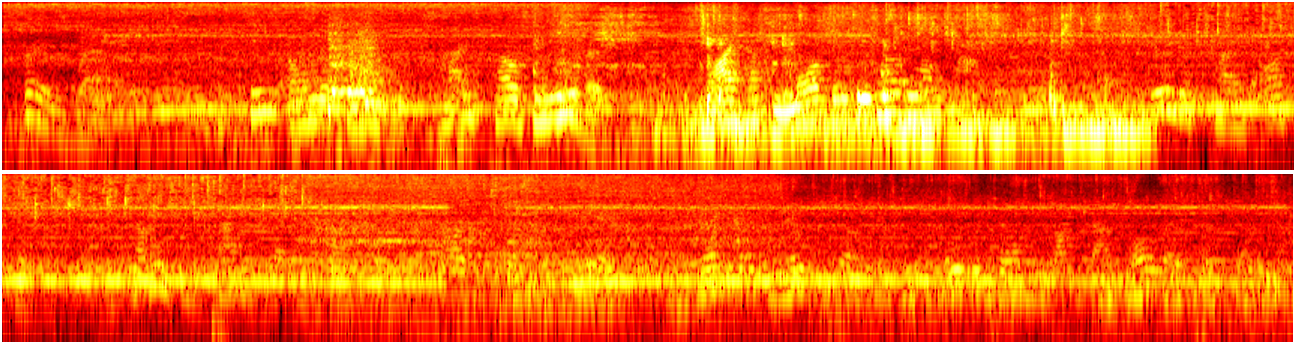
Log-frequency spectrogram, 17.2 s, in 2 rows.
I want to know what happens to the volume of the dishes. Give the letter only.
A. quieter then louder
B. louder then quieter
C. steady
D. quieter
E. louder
C.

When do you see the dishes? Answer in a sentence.
You can hear the dishes from 1.9 to 7.2 s.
